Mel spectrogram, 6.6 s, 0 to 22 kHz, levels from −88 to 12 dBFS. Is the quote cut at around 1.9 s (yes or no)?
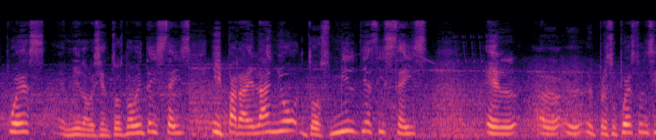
yes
